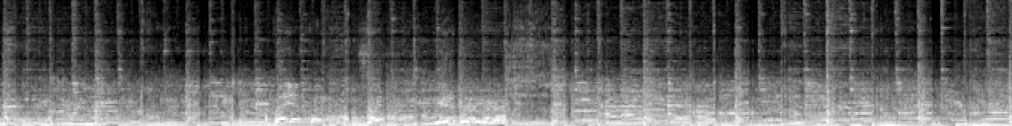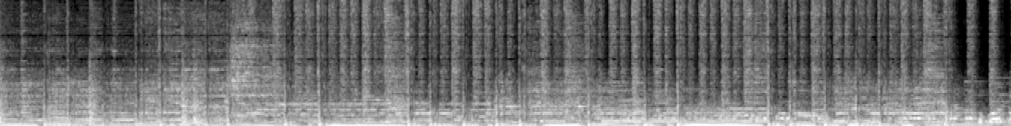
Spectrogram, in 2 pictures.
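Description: Live rock band playing loud amplified music, with electric guitars, keyboards, bass and a drum kit, heard as a recording from the audience.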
